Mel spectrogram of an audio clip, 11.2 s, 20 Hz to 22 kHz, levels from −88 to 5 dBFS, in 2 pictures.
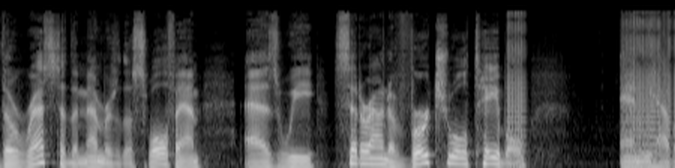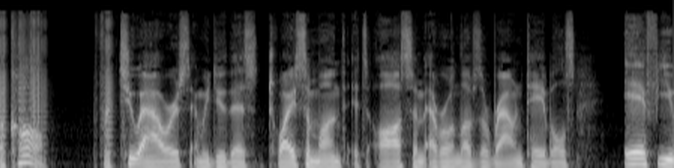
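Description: From 4.23 to 6.67 s, the speech carries buffer tearing. The software filling the playback ring buffer and the hardware draining it have drifted out of step, so their positions cross within every period. A small slice of each buffer, a few milliseconds stale, gets played in place of fresh audio, with hard splices at both edges. The result is a robotic buzz at about 345 Hz, which fits a 128-sample buffer, riding on the speech wherever there is signal.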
